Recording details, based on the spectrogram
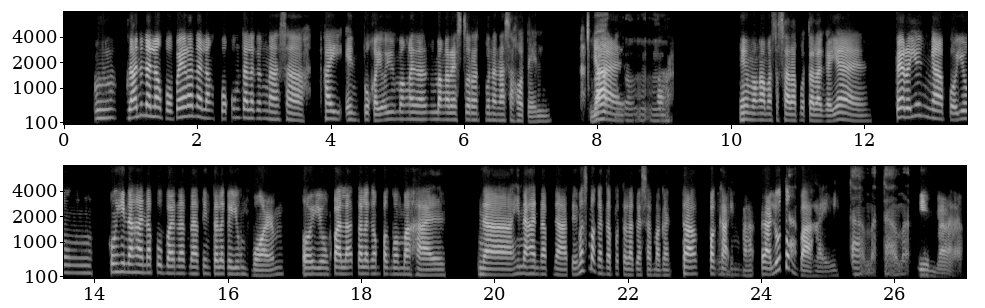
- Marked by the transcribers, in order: tapping; other background noise
- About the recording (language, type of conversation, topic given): Filipino, unstructured, Ano ang pinakamasarap na pagkaing natikman mo, at sino ang kasama mo noon?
